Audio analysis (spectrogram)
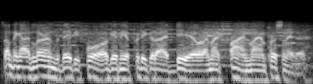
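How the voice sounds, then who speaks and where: A man's voice: sits low, fairly even intonation, fast, natural voice. An American man playing a tough, wry insurance investigator in an old-time radio detective drama. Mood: cool, narrating. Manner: hard-boiled, assertive. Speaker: actor and first-person narrator of detective drama. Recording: muffled vintage radio recording, music behind.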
